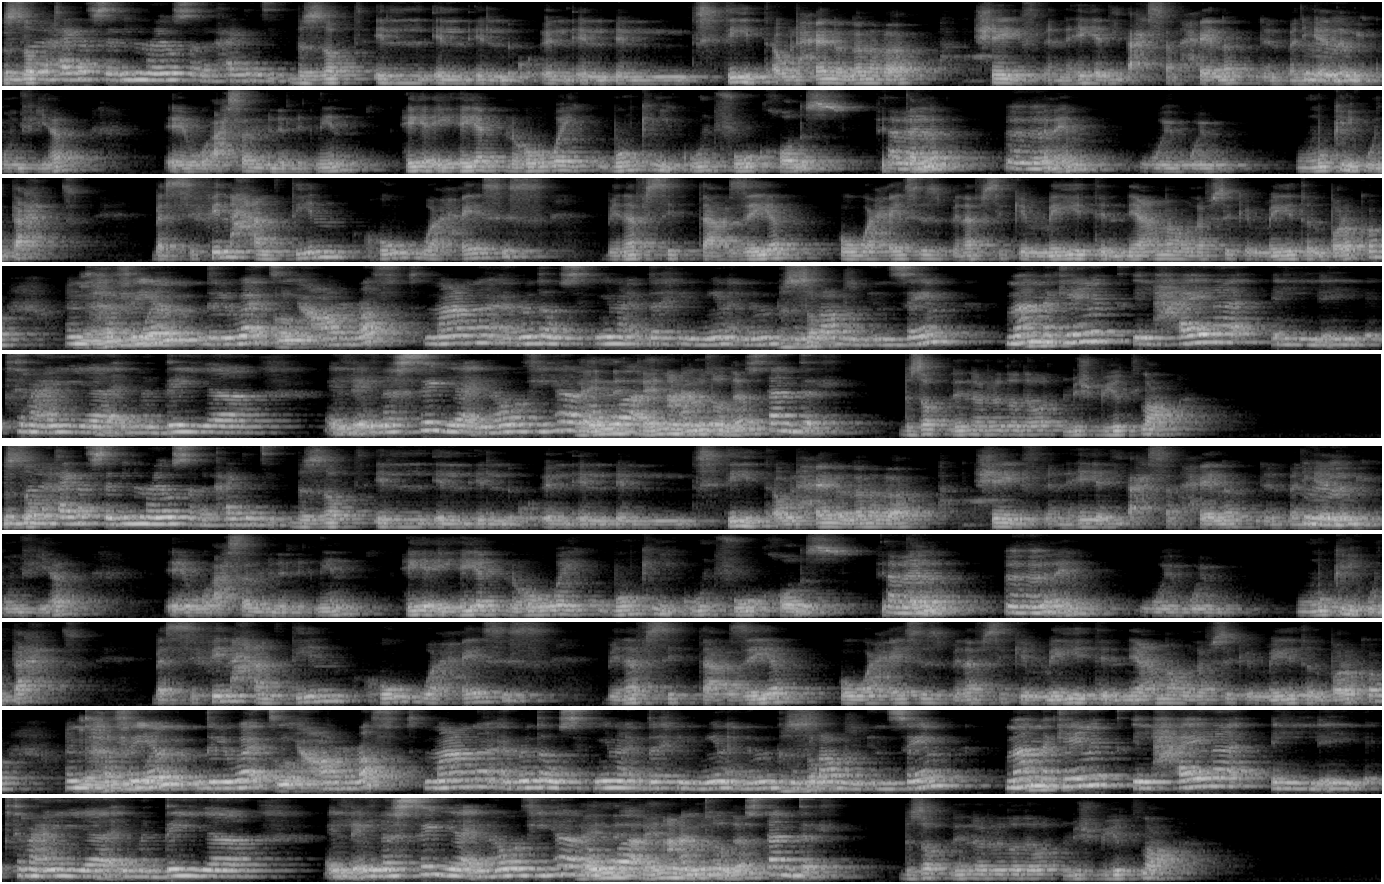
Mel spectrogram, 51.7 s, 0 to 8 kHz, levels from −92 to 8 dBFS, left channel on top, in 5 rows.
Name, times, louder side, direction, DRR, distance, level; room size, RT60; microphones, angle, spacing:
voice 1, 0.0-2.1 7.3-7.4 9.7-10.1 17.0-17.3 17.9-18.2 31.5-33.9 34.2-38.1 38.6-41.2 41.5-43.5 43.8-46.2 46.5-47.6, right 2 dB, 40° right, -1 dB, 0.4 m, -23 dB
voice 2, 2.1-6.8 7.3-10.8 11.6-12.9 13.3-16.7 16.9-17.4 18.1-18.5 18.9-19.5 20.1-21.2 21.8-24.7 25.2-26.6 27.0-32.4 33.1-33.3 36.9-37.2 38.7-38.9 42.1-42.2 43.9-44.0 45.7-47.1 48.1-50.2, equal, 25° left, 2 dB, 0.3 m, -28 dB
2.5 x 2.2 x 2.5 m, 0.76 s
head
